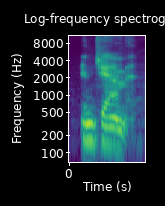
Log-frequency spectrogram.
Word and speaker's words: enjambment: meter rhyme refrain and enjam mint the b is silent enjambment so when you click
